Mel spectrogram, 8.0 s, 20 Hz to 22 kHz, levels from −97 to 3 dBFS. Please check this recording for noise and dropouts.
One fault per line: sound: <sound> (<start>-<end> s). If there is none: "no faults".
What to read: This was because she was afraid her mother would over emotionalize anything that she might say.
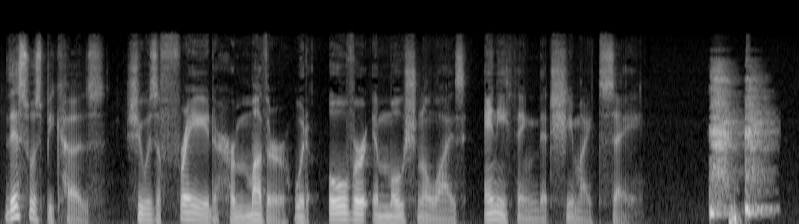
sound: cough (7.1-7.8 s)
